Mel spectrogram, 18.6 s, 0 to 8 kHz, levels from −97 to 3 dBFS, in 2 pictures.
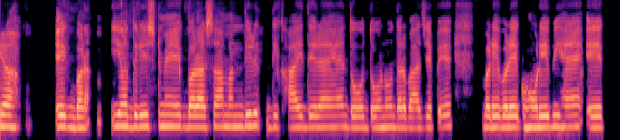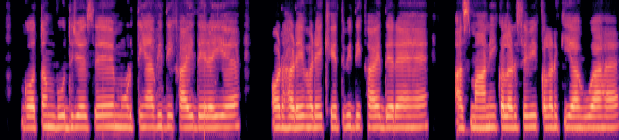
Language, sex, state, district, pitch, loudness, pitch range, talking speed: Hindi, female, Bihar, Vaishali, 195 Hz, -17 LUFS, 195-205 Hz, 145 wpm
